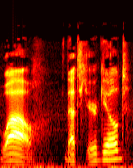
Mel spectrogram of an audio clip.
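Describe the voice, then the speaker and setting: A man's voice: mid-range voice, extremely slow, gravelly, a bit bright, dry recording, exaggerated voice. A man playing a petulant, scatterbrained internet radio host in a comedy sketch, distracted, childish and defensive. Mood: puzzled.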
